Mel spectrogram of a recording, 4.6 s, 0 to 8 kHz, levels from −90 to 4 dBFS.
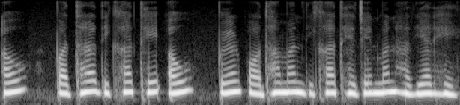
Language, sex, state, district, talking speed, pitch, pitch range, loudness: Chhattisgarhi, female, Chhattisgarh, Sukma, 170 wpm, 245 Hz, 230-260 Hz, -10 LUFS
